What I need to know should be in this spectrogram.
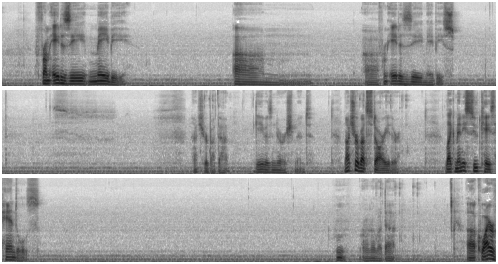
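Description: A man talks calmly and thoughtfully into a close microphone, with pauses.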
